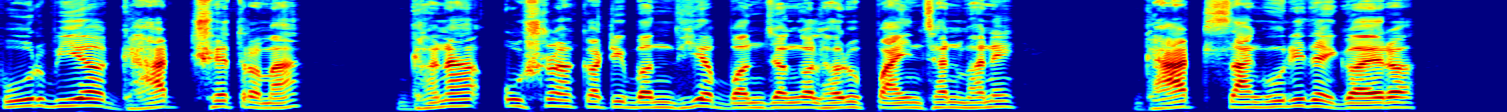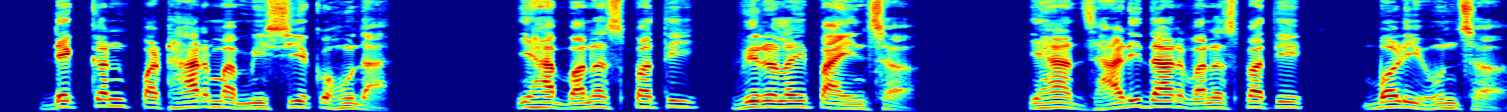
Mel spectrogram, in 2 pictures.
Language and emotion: Nepali, neutral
